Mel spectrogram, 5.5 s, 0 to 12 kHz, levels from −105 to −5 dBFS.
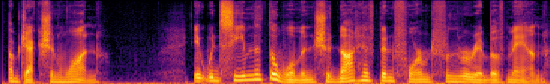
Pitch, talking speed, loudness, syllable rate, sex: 105 Hz, 195 wpm, -20 LUFS, 5.2 syllables/s, male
